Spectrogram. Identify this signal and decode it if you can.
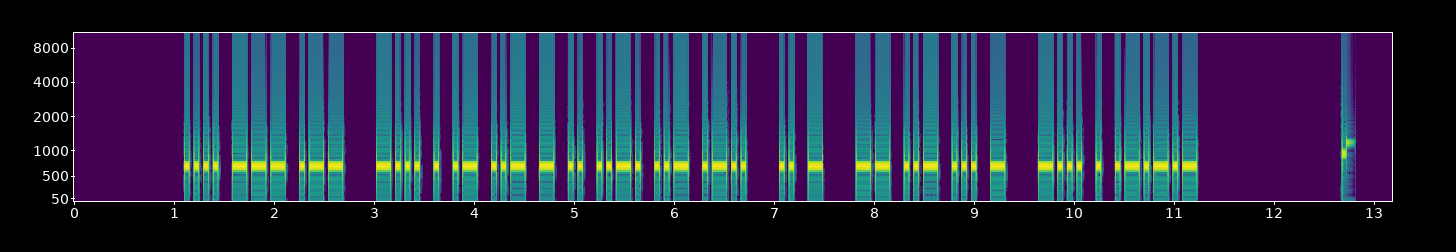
Morse code, heard as a keyed tone, about 25 wpm, 700 Hz. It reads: HOW BEAUTIFUL IT MUST BE.
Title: Sentences from Top 900 Words 25wpm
